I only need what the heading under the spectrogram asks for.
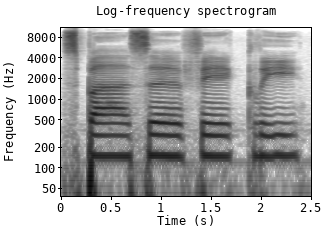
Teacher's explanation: Can you hear how it's all level and kind of unnatural? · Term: first tone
